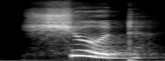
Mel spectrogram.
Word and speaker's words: should: Should, silent L.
